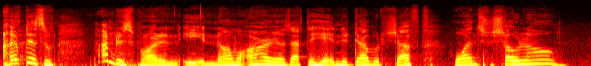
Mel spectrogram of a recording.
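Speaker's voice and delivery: strange, fake put-on Aussie accent. Reading a listener's message aloud in a strange put-on accent. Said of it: "The fuck accent was that?".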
